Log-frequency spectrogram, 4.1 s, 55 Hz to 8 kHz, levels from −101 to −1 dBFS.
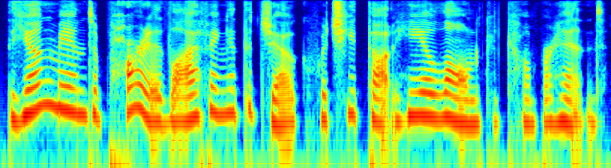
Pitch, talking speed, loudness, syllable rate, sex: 245 Hz, 220 wpm, -20 LUFS, 5.6 syllables/s, female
